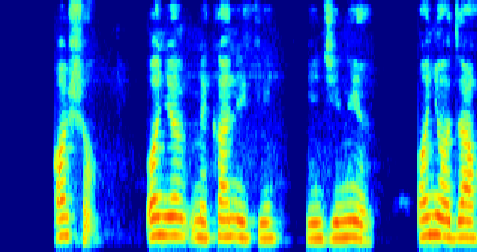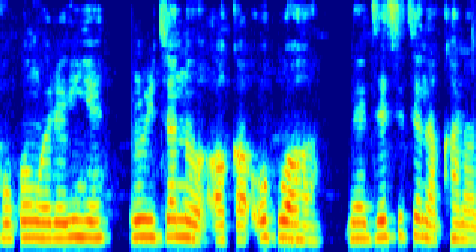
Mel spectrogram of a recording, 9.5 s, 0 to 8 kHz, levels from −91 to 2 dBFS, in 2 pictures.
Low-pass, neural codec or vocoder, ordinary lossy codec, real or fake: none; none; none; real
